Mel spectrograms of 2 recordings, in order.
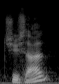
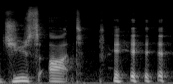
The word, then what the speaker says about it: Jusant: How do you pronounce the game? Juant. Okay. It sounded like you were saying like juice.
